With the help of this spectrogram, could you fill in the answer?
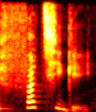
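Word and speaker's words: fatiguée: je suis fatigué. je suis fatigué. je suis fatigué. أنا متعب أو أنا متعبة. زيادة الأو في آخر كلمة fatigué حينما يكون المتكلم مؤنث، لكنها في النطق لا تظهر، تظهر كتابة فقط.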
